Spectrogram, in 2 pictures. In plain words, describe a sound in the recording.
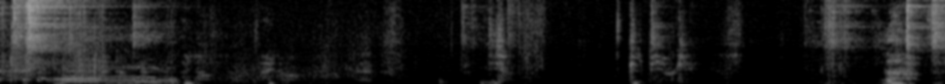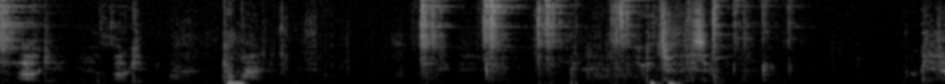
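A wire cage rattles and clinks as a hand pushes against it.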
